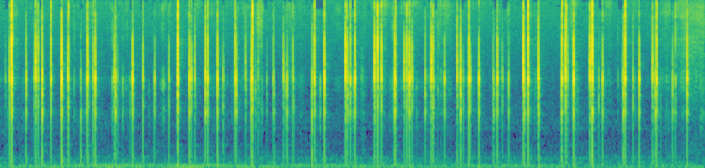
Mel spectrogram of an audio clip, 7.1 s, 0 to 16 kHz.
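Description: Long purple acrylic nails rapidly tap and scratch the two metal microphone capsules of a small black plastic Tascam DR-05 handheld recorder held upright. Dozens of sharp, dry, bright clicks with a metallic edge arrive in quick uneven bursts, each stopping instantly with no ring. A faint low rumble sits underneath during the first seconds.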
